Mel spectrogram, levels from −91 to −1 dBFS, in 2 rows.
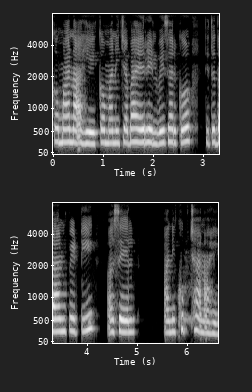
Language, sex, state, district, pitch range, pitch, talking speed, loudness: Marathi, female, Maharashtra, Pune, 260-280 Hz, 270 Hz, 110 wpm, -15 LUFS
